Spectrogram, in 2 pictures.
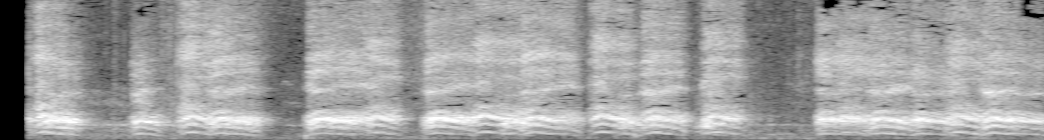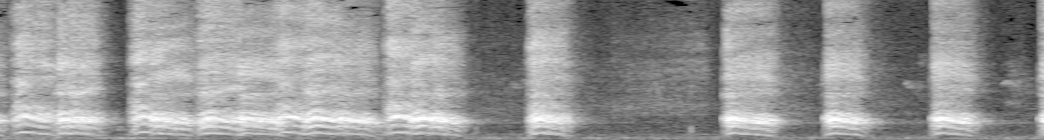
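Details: Crows in a back yard, an injured bird and its group of three others, calling agitatedly as a person nears the back door: harsh, loud caws in irregular bursts, some overlapping, with short pauses between runs.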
